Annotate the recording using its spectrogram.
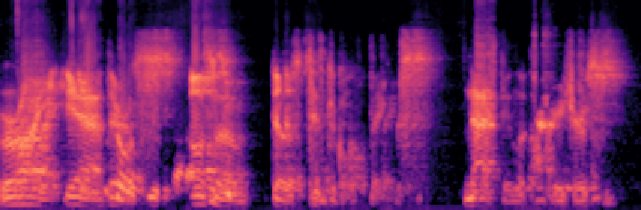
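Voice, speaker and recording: A man's strained, put-on character voice, medium in pitch and fairly slow. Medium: actual play. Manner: informal, rambling with fillers.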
